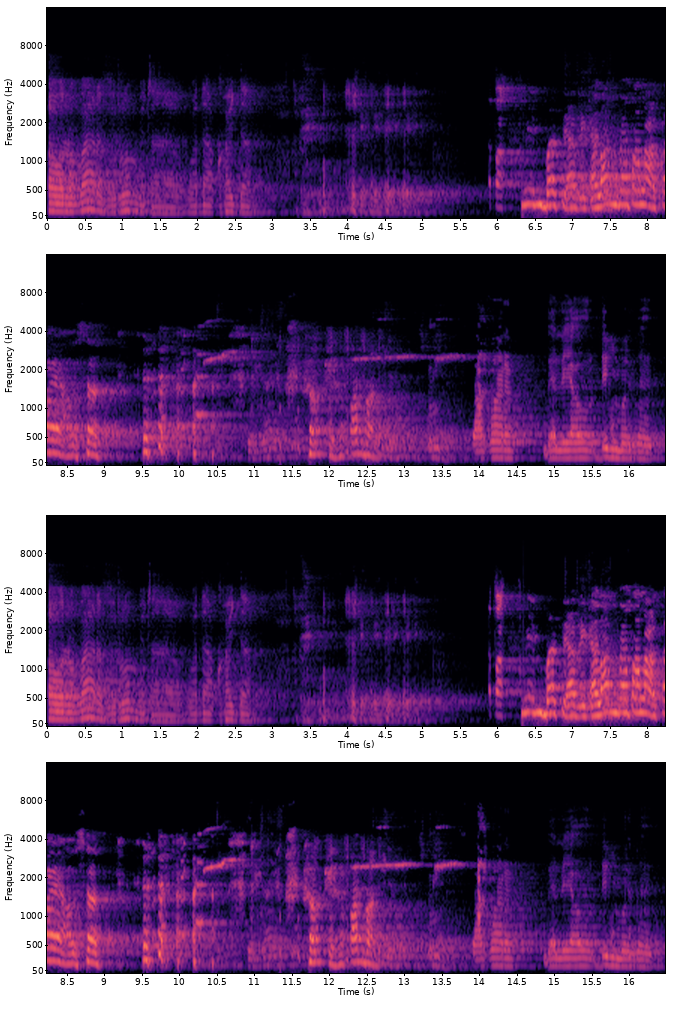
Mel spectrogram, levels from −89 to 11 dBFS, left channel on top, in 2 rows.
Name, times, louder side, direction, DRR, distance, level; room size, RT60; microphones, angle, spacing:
voice 1, 0.0-2.7 3.1-3.4 4.0-4.1 11.5-11.6 12.0-12.1, equal, 5° right, 4 dB, 0.9 m, -35 dB
voice 2, 3.4-4.9 6.1-6.2 6.9-7.5 10.9-11.4 12.4-13.6 15.9-16.0, equal, 20° right, 1 dB, 4.0 m, -42 dB
voice 3, 6.0-9.0 9.5-10.9 11.4-13.0 13.4-13.5 14.0-14.1, right 3 dB, 70° right, 11 dB, 0.9 m, -25 dB
voice 4, 13.9-14.5 14.9-16.3, left 2 dB, 30° left, 11 dB, 0.7 m, -32 dB
24.5 x 22.5 x 8.8 m, 2.4 s
head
